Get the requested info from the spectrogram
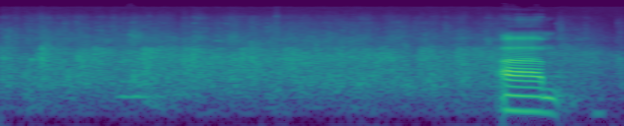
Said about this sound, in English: Can we just give them a round of applause, please?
